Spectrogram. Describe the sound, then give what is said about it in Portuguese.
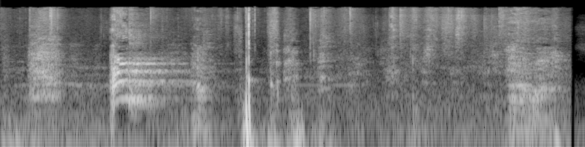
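A dog named Frank pants in breathy, rhythmic bursts and lets out a sharp, loud bark partway through, followed by more huffing breaths. No one speaks. “Uma coisa que só Frank sabe fazer.”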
